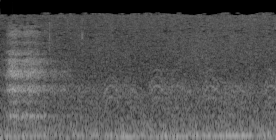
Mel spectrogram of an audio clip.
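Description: A woman's short, shaky crying breath, over a low steady hum.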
